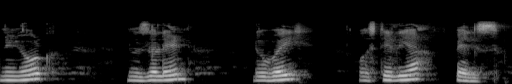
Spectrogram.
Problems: echo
